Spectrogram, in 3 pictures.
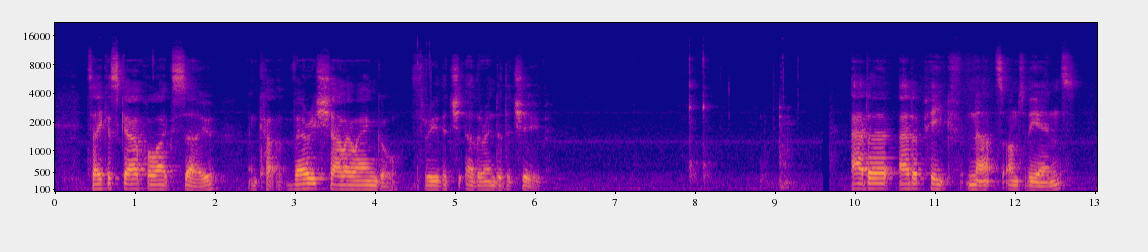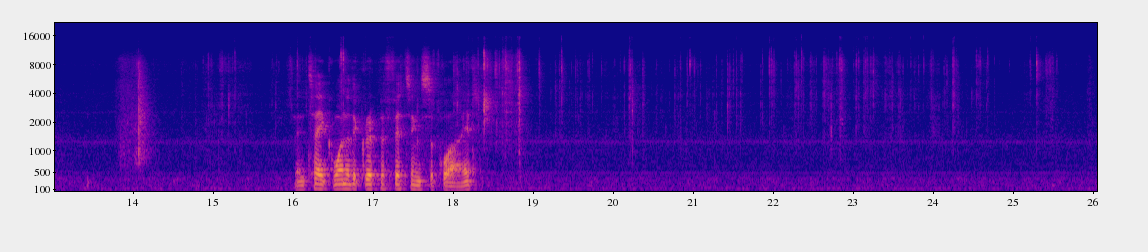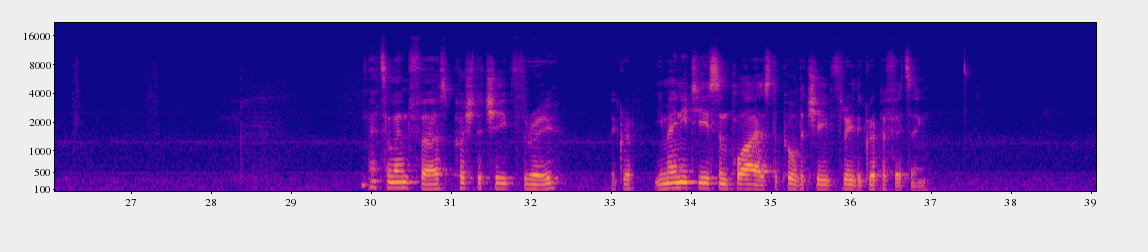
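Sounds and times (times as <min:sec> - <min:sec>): low room hiss: 0:00.0 - 0:39.0
plastic bag crinkling: 0:14.7 - 0:26.4.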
